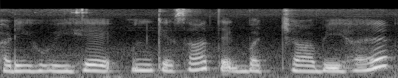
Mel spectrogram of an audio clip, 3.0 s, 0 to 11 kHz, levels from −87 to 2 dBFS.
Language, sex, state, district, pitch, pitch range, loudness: Hindi, female, Himachal Pradesh, Shimla, 210 Hz, 200-235 Hz, -17 LUFS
